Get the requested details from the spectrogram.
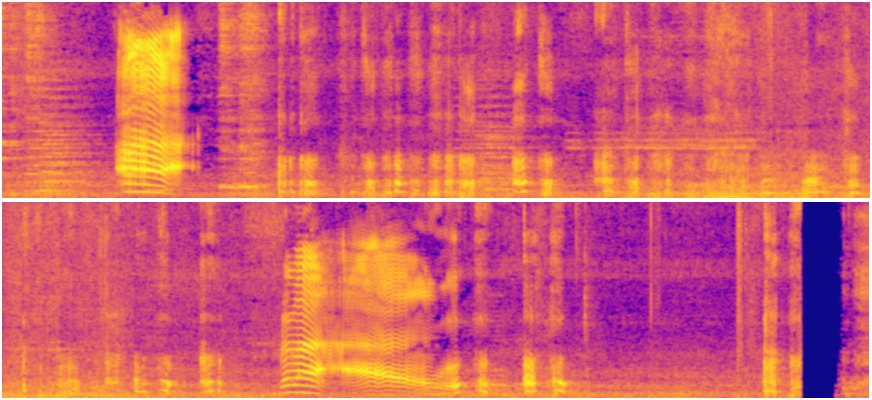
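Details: Two-day-old newborn bathed on an attendant's legs with baby soap and hot water; short bursts of crying and fussing with water and handling noise in a small room; ordinary newborn crying during a bath.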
